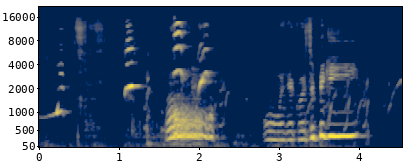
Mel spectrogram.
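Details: Excited pet guinea pigs making loud noises indoors: brief rising whistled squeaks and shrill tonal squeals, interleaved with a person's excited exclamations.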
